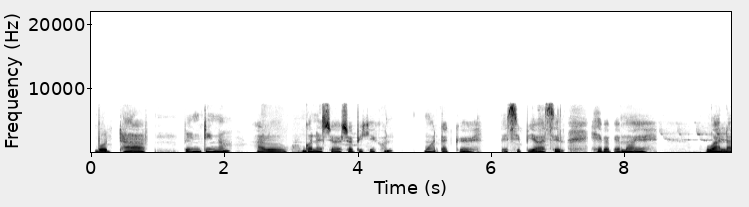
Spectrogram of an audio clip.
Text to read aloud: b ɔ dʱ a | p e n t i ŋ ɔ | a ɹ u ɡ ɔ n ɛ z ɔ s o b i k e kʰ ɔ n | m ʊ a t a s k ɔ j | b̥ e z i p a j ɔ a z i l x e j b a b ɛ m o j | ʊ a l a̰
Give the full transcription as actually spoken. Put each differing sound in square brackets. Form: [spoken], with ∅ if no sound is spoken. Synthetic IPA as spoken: b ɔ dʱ a | p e n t i ŋ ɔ | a ɹ u ɡ ɔ n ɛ [s] ɔ s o b i k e kʰ ɔ n | m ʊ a t a [t] k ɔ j | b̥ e [s] i p [i] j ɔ a [s] i l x e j b a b ɛ m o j | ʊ a l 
